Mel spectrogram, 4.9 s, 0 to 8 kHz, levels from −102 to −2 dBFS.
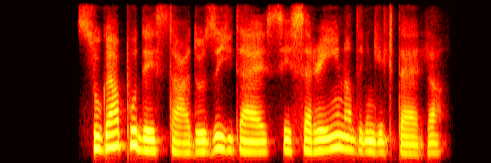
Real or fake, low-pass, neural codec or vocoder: fake; 7.2 kHz; codec, 16 kHz in and 24 kHz out, 0.9 kbps, LongCat-Audio-Codec, fine tuned four codebook decoder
